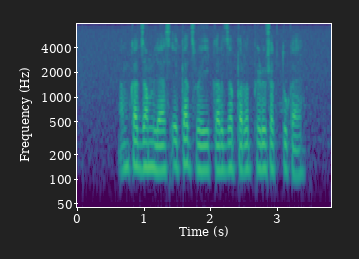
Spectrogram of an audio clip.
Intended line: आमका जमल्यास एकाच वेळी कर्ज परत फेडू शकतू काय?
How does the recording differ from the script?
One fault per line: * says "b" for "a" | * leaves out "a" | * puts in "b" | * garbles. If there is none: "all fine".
all fine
